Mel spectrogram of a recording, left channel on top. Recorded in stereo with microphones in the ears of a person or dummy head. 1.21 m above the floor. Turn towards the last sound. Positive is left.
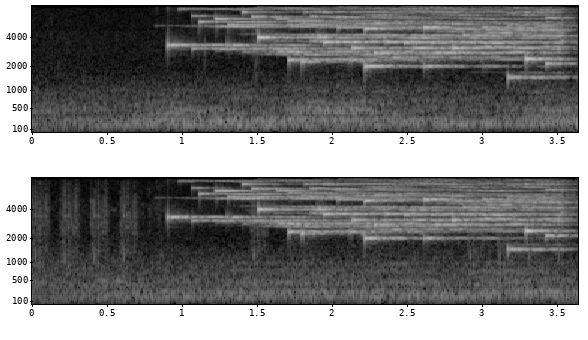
turn(degrees=0)  # may be behind; listen again after turning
